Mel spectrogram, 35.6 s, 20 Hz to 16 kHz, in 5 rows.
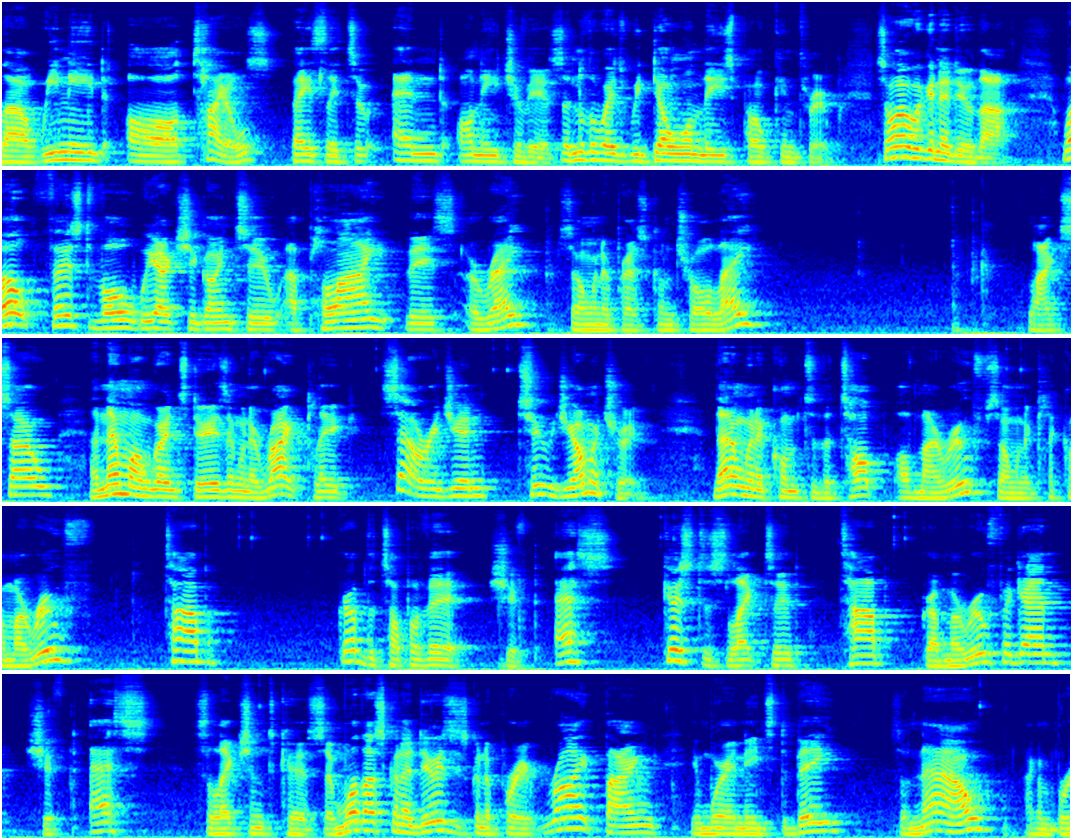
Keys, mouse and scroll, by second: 10.7 shift+middle click, 13.4 ctrl+a, 15.9 right click, 16.8 click, 17.5 click, 18.7 middle click, 19.4 Tab, 20.5 Tab, 20.9 click, 22.0 Tab, 23.0 click, 23.4 click, 24.6 s, 25.7 click, 26.3 Tab, 26.9 scroll, 27.3 click, 28.4 click, 28.7 s, 29.3 click, 30.1 click, 31.3 middle click, 32.8 shift+middle click, 34.9 click.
